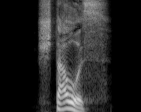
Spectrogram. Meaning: 1. genitive singular of Stau 2. plural of Stau
- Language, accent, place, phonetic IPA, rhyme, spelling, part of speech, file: German, Germany, Berlin, [ʃtaʊ̯s], -aʊ̯s, Staus, noun, De-Staus.ogg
